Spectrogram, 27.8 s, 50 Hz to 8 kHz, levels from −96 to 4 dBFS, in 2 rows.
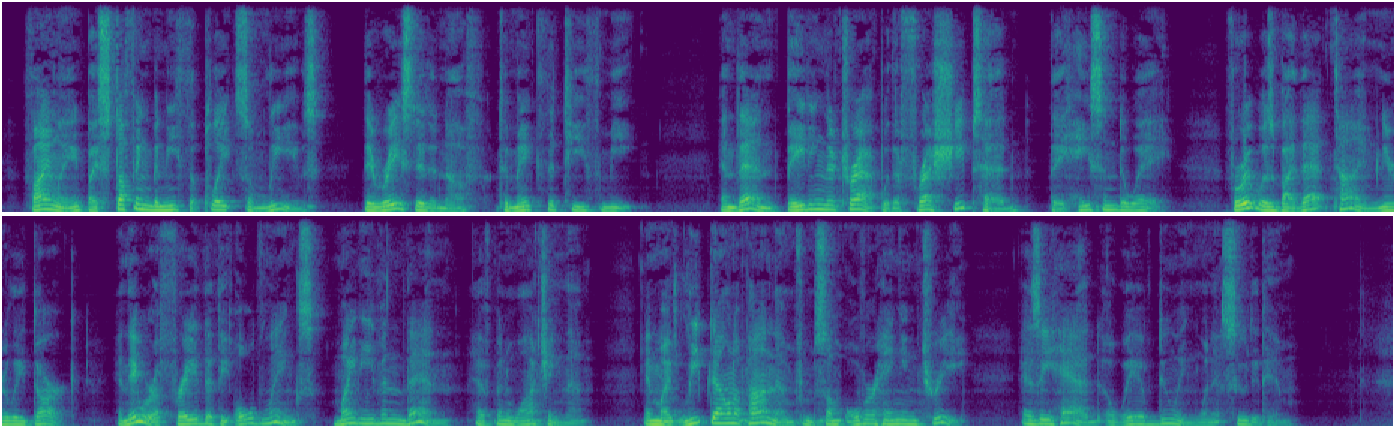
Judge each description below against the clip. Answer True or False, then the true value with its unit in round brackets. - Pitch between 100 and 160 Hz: True (140 Hz)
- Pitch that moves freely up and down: False (4.4 semitones)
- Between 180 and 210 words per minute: False (160 wpm)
